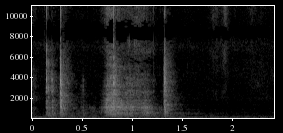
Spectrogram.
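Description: Soft handling noise of a crocheted cotton dishtowel being buttoned by hand: a brief fabric rustle and a few light clicks in the first second and a half, then only faint room hum.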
